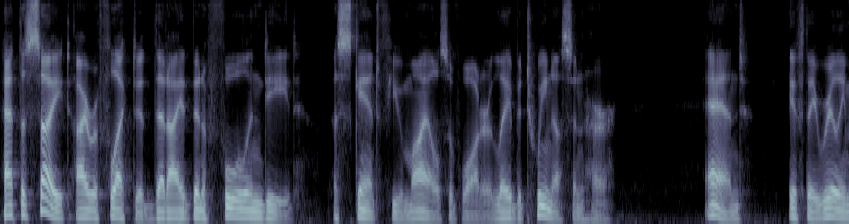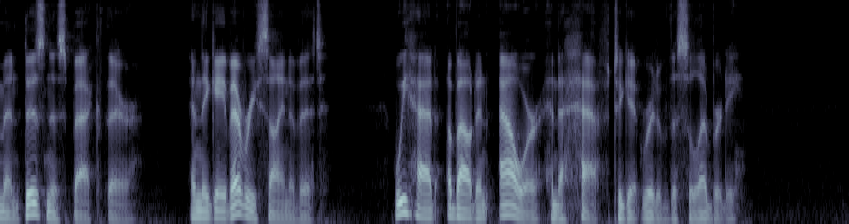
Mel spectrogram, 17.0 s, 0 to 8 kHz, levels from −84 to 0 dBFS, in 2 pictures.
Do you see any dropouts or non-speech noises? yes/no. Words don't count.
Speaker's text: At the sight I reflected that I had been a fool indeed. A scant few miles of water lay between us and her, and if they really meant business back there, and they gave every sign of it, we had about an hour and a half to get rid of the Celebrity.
no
